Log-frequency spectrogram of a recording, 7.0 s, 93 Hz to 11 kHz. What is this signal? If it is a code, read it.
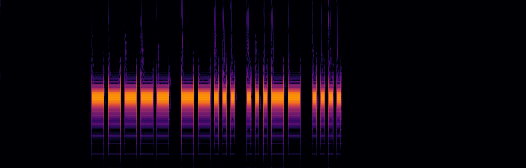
Morse code, heard as a keyed tone, about 22 wpm, 700 Hz. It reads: 073H
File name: practice / 22wpm / Four Letter-Number Combinations - 22wpm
